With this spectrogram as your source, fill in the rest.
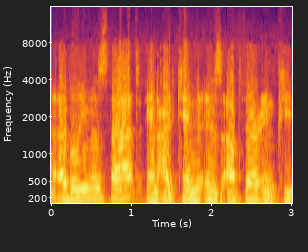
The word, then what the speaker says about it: Aitken: They said Aitken and Karlsson, and now I know how to pronounce his name. It's Aitken.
